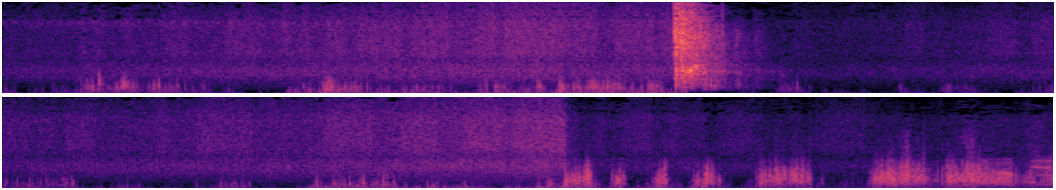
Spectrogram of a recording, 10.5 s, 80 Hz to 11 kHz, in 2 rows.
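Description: A single sharp pistol shot from a 1911 .45 ACP about three and a half seconds in, over irregular wind buffeting on the microphone.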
